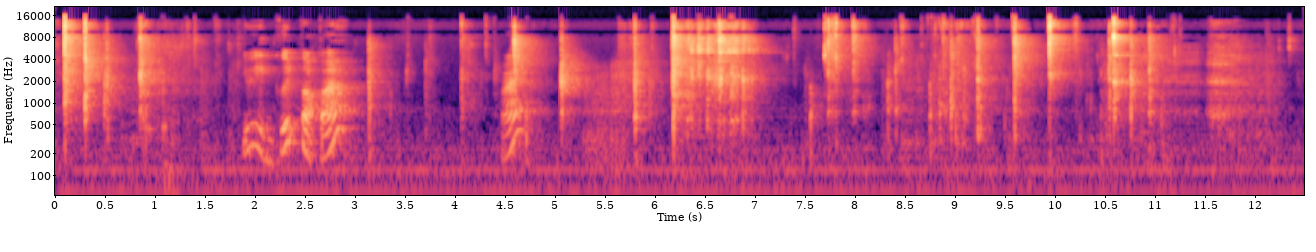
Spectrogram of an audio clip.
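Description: A plastic water bottle crinkles as a boy drinks.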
